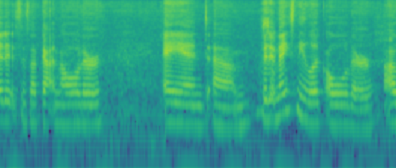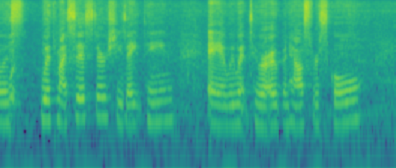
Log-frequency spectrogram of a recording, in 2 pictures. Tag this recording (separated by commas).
Female speech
